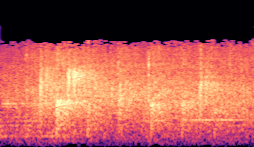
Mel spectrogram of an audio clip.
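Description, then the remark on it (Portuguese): A large crowd in St. Peter's Square applauds the missionaries at the Pope's call, a dense wash of many hands clapping at once, sustained and fairly loud throughout with no break. “Também a eles um grande aplauso, todos.”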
